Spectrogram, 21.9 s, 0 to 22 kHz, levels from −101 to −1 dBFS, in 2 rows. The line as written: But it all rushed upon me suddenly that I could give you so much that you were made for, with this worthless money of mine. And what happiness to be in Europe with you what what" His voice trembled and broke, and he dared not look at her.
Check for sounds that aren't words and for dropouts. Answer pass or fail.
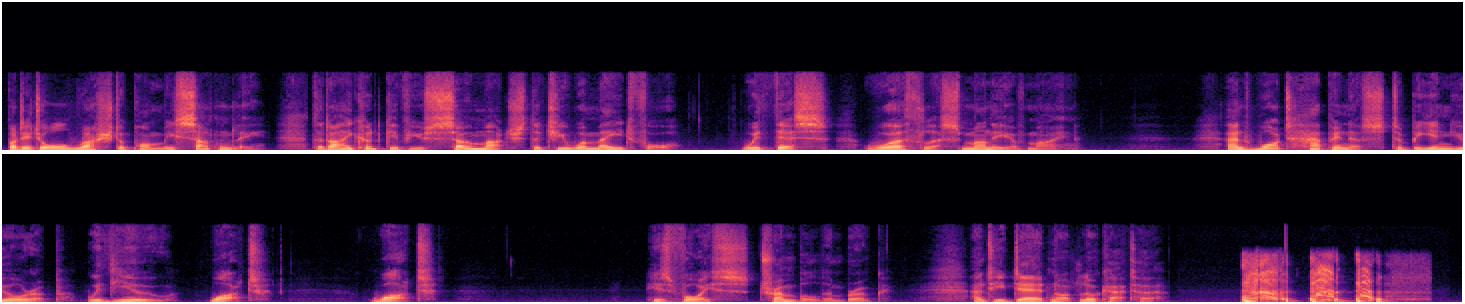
fail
